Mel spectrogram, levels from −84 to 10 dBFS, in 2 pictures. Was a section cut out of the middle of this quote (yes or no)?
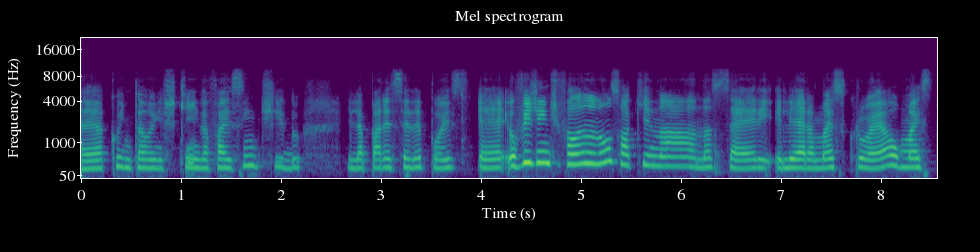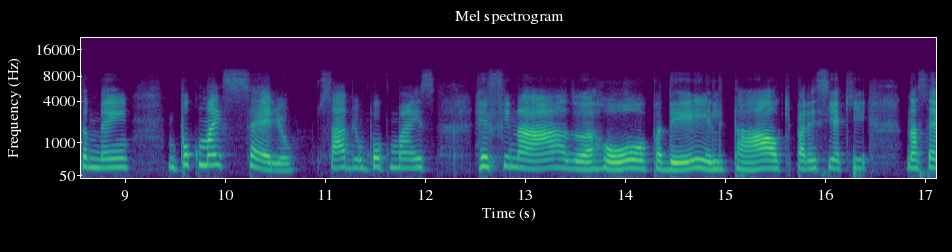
yes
